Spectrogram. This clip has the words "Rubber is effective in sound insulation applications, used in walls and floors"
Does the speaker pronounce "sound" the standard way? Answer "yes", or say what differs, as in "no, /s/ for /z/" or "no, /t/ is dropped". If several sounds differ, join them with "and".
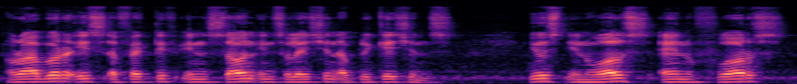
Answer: no, /d/ is dropped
